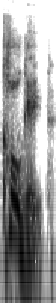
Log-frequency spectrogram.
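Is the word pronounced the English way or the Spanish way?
English. The word is said with an English pronunciation. "Not Colgate"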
